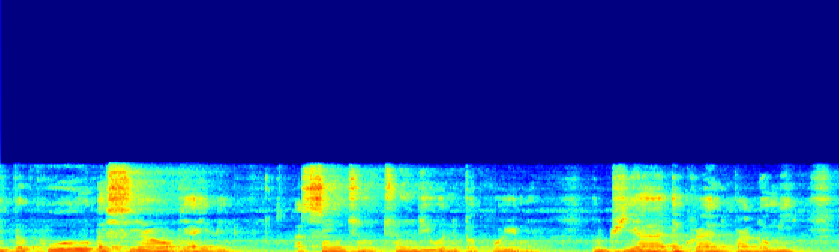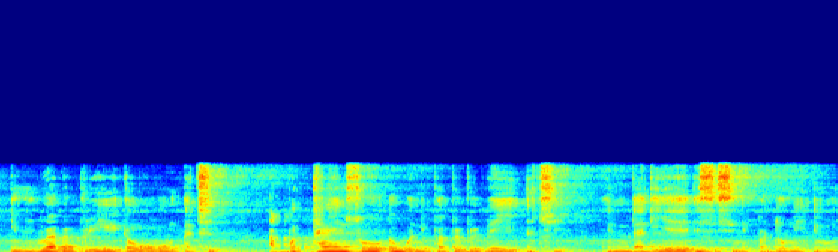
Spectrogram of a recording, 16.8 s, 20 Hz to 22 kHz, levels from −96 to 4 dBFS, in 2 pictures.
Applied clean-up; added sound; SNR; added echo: none; none; none; reverberation time 1.5 s.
